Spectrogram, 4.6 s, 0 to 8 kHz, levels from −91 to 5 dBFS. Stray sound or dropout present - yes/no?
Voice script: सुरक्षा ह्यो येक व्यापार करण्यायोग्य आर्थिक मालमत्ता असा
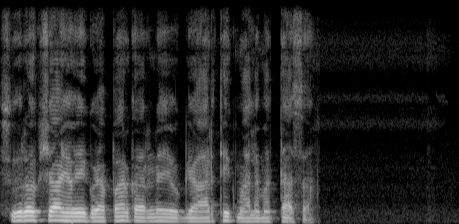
no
